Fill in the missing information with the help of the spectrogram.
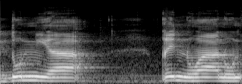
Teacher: نون ساکن کے بعد واو تو آ رہا ہے لیکن ایک ہی کلمے میں ہونے کی وجہ سے یہاں پر ادغام نہیں کریں گے، اظہار کریں گے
